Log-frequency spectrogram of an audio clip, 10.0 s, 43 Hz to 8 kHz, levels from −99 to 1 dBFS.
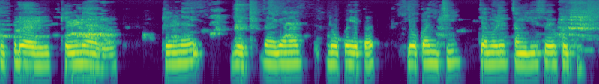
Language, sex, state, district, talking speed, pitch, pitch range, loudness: Marathi, male, Maharashtra, Pune, 70 wpm, 160 Hz, 155-250 Hz, -13 LUFS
